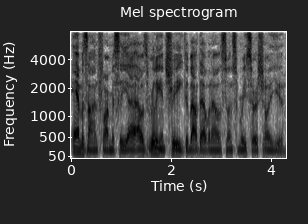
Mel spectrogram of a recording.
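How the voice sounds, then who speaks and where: A man with a North Carolina accent speaks at a fairly low pitch with ordinary pitch variation. The recording is very clean with a silent background. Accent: Southern US (North Carolina). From Eastern North Carolina. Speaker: mayor, session moderator. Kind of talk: panel conversation. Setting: conference stage.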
